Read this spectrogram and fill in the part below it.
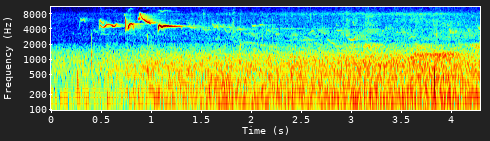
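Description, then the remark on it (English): A quick burst of four or five high, thin chirps from small birds darting among branches by brambles near the start, then they stop, leaving a steady outdoor rustle and hiss on a day with a very slight breeze. The calls sound fairly clear. “I can see some birds darting amongst the branches.”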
